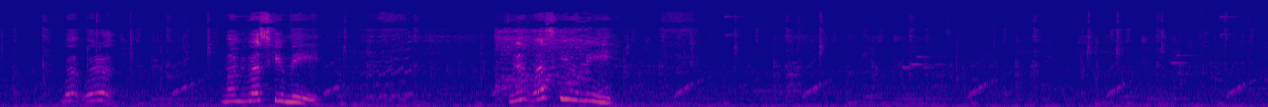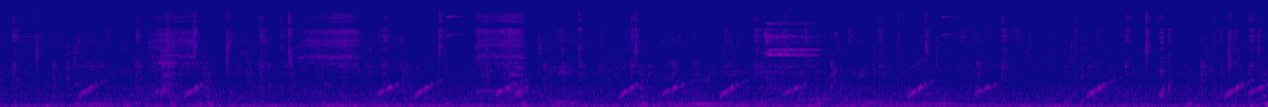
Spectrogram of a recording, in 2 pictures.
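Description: Video game sound effects chirp and beep from small laptop speakers.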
